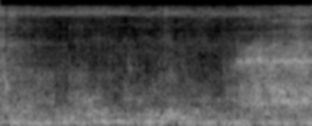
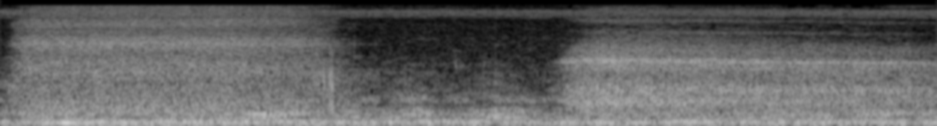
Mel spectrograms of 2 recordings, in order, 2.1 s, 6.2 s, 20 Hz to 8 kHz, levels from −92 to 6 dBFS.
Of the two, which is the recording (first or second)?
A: second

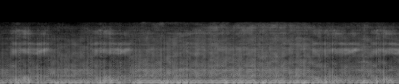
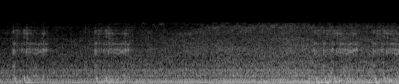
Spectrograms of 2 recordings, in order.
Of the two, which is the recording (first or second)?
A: second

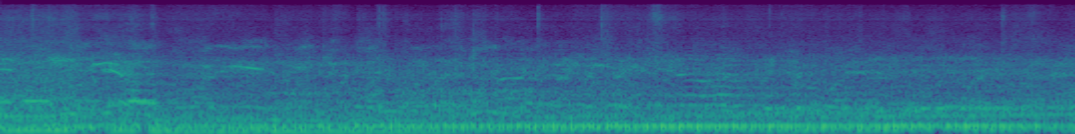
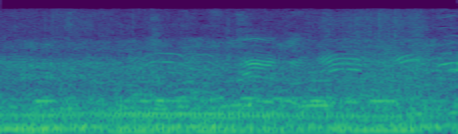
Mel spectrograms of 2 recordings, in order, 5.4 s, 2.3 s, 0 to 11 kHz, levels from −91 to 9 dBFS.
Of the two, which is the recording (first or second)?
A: second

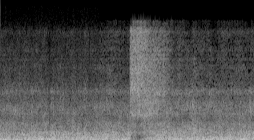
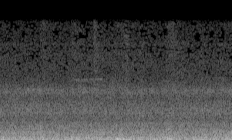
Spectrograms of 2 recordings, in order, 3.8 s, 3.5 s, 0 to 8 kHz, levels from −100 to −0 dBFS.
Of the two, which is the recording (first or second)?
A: second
